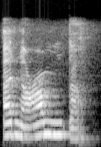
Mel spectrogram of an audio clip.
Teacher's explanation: mim mati bertemu dengan huruf ta. Jadi huruf mim di sini harus dibaca dengan jelas. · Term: izhar syafawi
